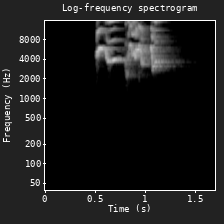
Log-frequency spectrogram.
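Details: A pet lovebird, one of two kept together and singing: a single rapid, warbling chatter of high squeaky notes lasting under a second, otherwise silence.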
